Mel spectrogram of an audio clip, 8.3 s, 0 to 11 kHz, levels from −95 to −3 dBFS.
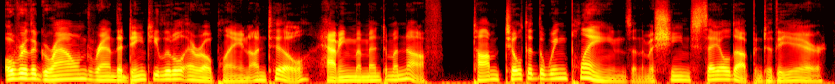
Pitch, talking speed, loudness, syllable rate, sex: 110 Hz, 180 wpm, -25 LUFS, 5.4 syllables/s, male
